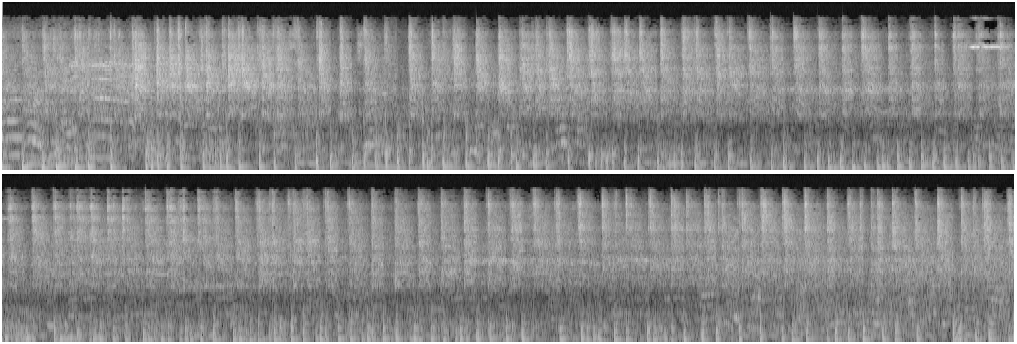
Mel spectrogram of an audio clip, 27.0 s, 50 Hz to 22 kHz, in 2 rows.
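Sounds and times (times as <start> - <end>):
cymbals crashing: 0.0 - 27.0
drum beating: 0.0 - 27.0.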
